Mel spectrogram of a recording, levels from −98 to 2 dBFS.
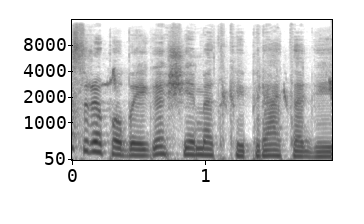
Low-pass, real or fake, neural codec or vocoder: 14.4 kHz; fake; vocoder, 44.1 kHz, 128 mel bands, Pupu-Vocoder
